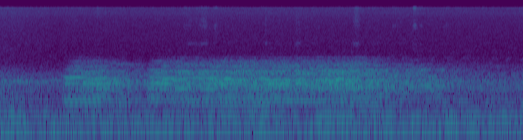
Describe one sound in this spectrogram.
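A train horn blows loudly in long blasts, then fades.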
